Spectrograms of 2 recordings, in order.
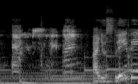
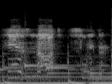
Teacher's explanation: Notice how my voice goes up at the end of a question · Notice how my voice comes down at the end of a sentence and is not a question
